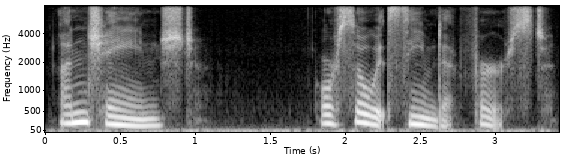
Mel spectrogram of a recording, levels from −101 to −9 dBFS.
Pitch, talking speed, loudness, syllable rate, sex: 185 Hz, 105 wpm, -14 LUFS, 4.1 syllables/s, female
